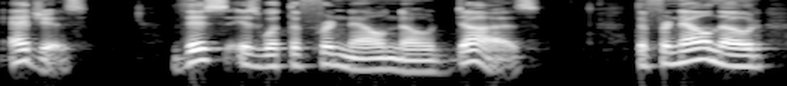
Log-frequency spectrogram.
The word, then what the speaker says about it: fresnel: click and type in f-r-e-s-n-e-l then we get fresnel the S is silent so fresnel is a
